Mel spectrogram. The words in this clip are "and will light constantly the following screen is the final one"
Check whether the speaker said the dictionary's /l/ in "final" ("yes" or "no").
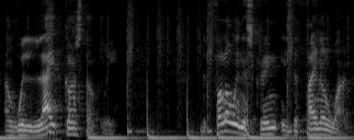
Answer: yes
